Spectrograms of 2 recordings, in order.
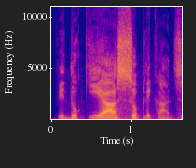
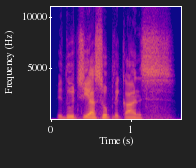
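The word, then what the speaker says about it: Fiducia supplicans: this Vatican document called fidia supplicants sorry I am going classical Latin for this but uh that's how it is pronounced in classical Latin so uh and puchia supplicants yeah I mean it's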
